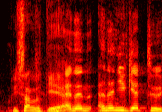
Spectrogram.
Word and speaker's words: Pissaladière: Pissaladière. Pissaladiera.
